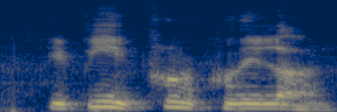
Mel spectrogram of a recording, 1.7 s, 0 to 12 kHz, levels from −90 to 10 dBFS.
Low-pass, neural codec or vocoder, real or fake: 10.8 kHz; codec, 44.1 kHz, 3.4 kbps, Pupu-Codec; fake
